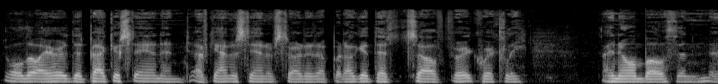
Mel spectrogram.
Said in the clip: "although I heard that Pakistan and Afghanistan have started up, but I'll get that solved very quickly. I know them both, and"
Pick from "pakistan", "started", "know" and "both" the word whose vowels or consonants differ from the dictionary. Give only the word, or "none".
none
